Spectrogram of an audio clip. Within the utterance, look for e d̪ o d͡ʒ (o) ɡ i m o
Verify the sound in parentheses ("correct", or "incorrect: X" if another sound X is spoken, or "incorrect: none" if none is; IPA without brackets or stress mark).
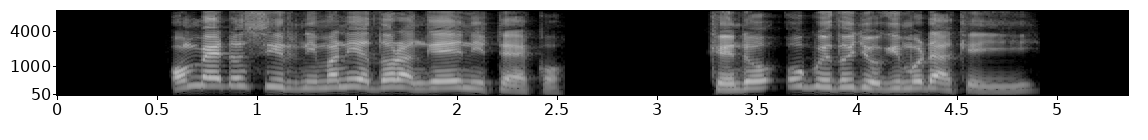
correct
